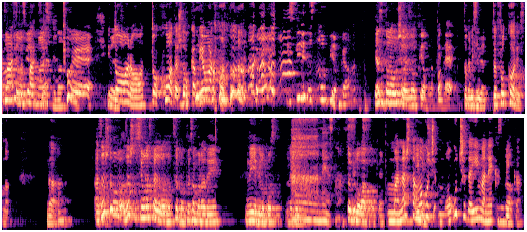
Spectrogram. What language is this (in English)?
Croatian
